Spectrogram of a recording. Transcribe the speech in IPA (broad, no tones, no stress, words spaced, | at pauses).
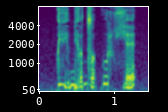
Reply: vʲɔ̰bʲɔ̰ d͡zɔ̰kuɬ çɛ̰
